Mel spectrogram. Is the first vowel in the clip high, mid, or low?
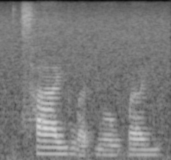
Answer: low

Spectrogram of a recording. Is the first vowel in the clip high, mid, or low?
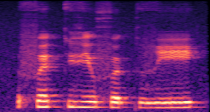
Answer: mid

